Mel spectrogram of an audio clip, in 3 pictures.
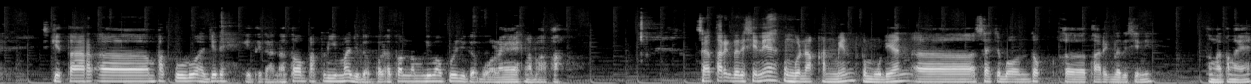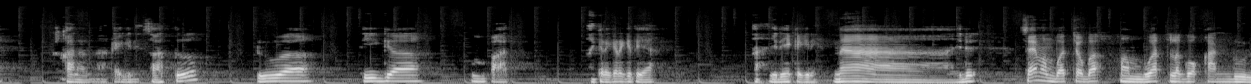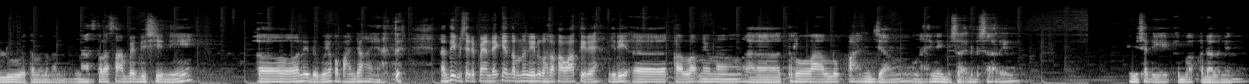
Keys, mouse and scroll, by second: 0.5-2.1 drag, 2.9-4.7 drag, 12.5 click, 19.5-26.2 middle drag, 27.3 shift+middle click, 30.4 KP_3, 33.2 click, 34.5 f.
